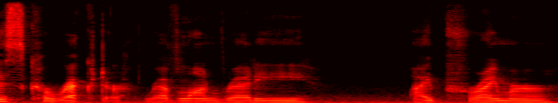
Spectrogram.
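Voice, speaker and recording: Over light background noise, a woman speaks at a very slow pace in a very deep, low pitch. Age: 60s. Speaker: beauty vlogger. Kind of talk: product review. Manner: casual, hesitant with fillers. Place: home room. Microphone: phone near.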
